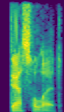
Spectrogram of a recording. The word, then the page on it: desolate: American English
